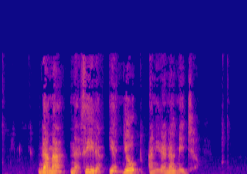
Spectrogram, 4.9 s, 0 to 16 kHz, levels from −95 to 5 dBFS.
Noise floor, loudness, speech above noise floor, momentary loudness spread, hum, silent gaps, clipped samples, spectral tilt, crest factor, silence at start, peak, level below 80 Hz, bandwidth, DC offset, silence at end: -67 dBFS; -22 LUFS; 45 dB; 16 LU; none; none; under 0.1%; -6.5 dB/octave; 22 dB; 0.75 s; -2 dBFS; -68 dBFS; 11.5 kHz; under 0.1%; 1.1 s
